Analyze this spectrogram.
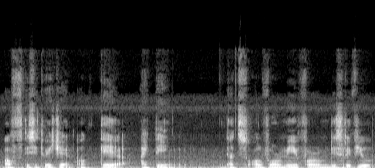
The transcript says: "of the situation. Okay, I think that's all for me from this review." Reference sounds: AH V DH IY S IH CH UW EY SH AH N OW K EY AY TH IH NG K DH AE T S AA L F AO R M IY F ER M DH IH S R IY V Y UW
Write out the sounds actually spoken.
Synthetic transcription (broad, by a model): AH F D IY S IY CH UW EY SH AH N OW K EY AY T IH NG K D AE T S AA L F AO R M IY F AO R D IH S R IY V Y UW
